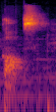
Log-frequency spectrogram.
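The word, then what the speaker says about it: corps: होगी NCC national cadet कॉर्प्स इसमें भी कॉप्स का जो एप्स है और पीएम ओं साइलेंट होता है इसके परिणाम शुभ इसी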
